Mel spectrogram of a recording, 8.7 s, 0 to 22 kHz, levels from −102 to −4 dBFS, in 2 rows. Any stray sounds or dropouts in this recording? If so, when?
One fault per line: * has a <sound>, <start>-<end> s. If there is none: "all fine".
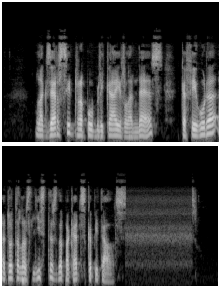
all fine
